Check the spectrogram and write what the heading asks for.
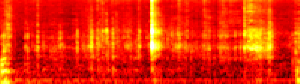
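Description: Cardboard model box and clear plastic blister being handled as the box is opened and the blister slid out: light scratching and rustling, one sharp click about halfway, and a brief rustle near the end.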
